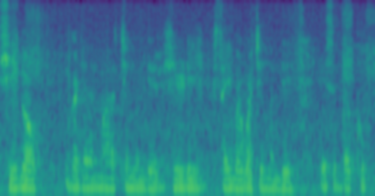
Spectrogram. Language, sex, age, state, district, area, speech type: Marathi, male, 18-30, Maharashtra, Buldhana, urban, spontaneous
